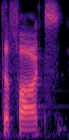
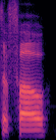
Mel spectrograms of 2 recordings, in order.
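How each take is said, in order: First: The name ends with a 'ks' sound. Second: The name ends in a plain vowel sound.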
